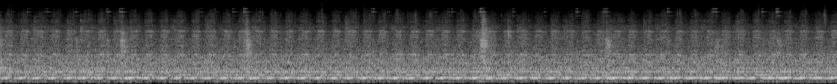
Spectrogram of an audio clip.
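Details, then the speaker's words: Logan lathe under power feed, turning a telescope declination shaft; bearing was just oiled. Steady hum with an uneven tick about three times a second. The vibration seems to be the lead screw and is not a concern. "that seems to be the lead screw this vibration I'm not worried about"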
